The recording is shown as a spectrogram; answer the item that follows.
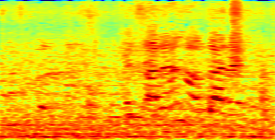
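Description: Children playing and calling out, with high voices rising and falling about a second in.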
